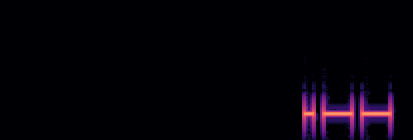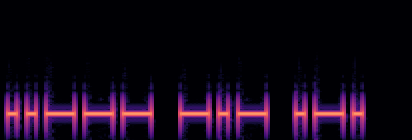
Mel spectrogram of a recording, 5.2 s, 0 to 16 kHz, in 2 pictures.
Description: Morse code, heard as a keyed tone, about 20 wpm, 700 Hz. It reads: W2KR
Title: USA Call Signs - 4 Characters - Repeated 2x - 20wpm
